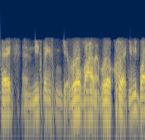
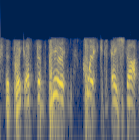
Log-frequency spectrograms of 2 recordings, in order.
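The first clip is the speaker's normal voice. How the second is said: rising, louder, slower telling of the stop; excited yelling; 10 semitones higher, 3 dB louder than usual. Retold or imitated. Teller shouting to his friends to break up the pit. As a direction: shout it as the fight gets broken up.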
